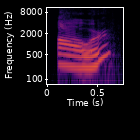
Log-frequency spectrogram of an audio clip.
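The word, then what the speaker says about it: hour: आवर before H silent होता है।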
